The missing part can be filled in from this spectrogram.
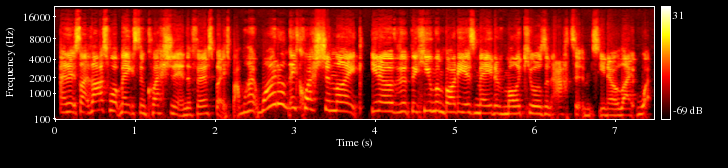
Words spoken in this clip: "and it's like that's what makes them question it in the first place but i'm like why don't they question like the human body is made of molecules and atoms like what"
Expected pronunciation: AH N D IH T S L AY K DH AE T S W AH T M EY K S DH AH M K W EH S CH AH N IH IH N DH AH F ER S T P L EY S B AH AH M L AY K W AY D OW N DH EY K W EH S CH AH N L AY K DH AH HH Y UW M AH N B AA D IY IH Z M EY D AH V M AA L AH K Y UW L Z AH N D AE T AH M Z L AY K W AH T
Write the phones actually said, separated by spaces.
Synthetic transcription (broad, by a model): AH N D IH T S L AY K DH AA T S W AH T M EY K S DH AH M K W EH S CH AH N IH IH N DH AH F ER S P L EY S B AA AH M L AY K W AY D OW N DH EY K W EH S CH AH N L AY K DH AH HH Y UW M AH N B AA D IY IH Z M EY D AH V M AA L AH K Y UW L Z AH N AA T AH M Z L AY K W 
